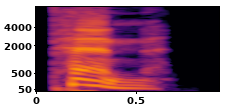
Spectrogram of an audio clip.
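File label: "pen", American English; 英语音标发音（剑桥版）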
